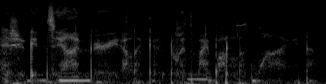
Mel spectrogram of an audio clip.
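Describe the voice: At a fairly quick pace, a woman speaks in a whisper.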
